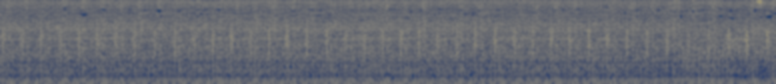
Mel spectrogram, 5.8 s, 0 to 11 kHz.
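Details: 2002 Subaru Legacy EJ253 flat-four at idle after a pop and stutter while driving: sharp, steady knock several times a second; owner wonders about jumped timing, rod knock or bad tensioner.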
